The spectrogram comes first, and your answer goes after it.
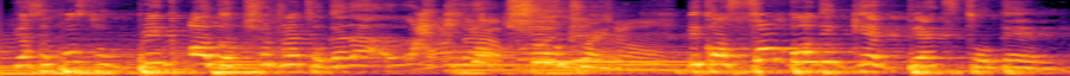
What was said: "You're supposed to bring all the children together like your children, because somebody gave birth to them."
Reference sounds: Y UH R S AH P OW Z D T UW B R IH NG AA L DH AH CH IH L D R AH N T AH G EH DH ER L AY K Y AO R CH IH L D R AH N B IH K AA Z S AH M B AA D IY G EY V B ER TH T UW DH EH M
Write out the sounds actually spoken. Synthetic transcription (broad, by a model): Y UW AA S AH P OW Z T UW B R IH NG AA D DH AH CH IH L D R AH N T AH G EH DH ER L AY K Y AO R CH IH L D R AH N B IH K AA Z S AH M B AA D IY G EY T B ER T T UW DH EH M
